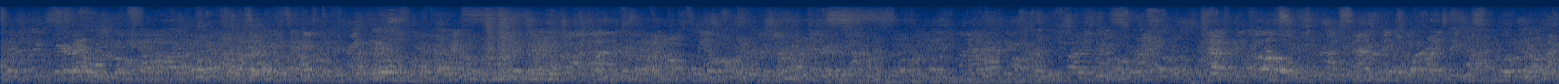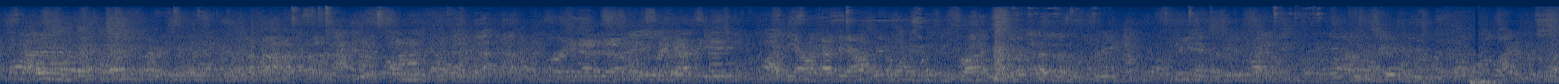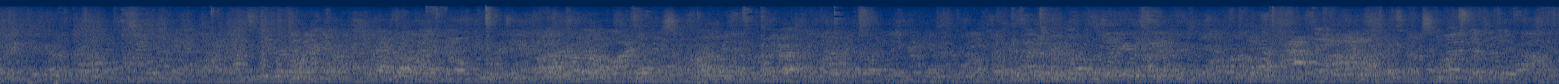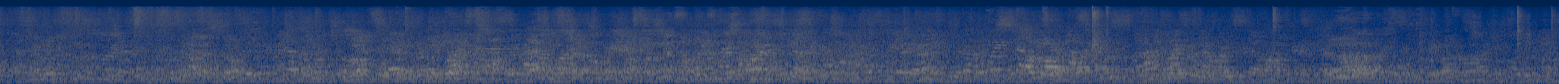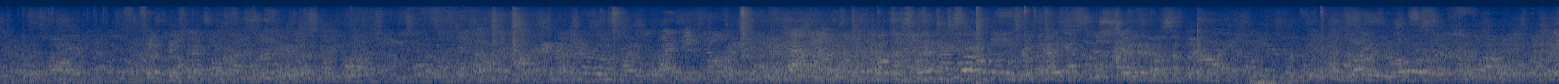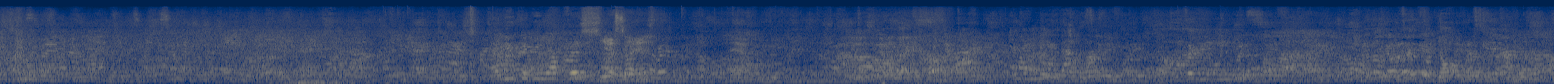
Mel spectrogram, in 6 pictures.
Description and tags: Hip Mediterranean Restaurant Ambience
The sound of a busy Los Angeles bar/restaurant that sells mediterranean type food.
ambience, bar, chatter, crowd, field-recording, los-angeles, people, restaurant, talking, voices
